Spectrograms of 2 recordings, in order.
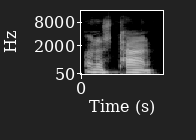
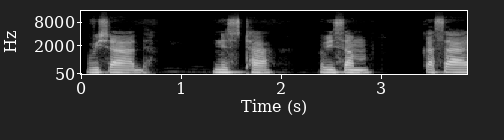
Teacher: हिंदी में अब मूर्धन्य वर्ण स जो है का उच्चारण स के तालव्य स के समान होता है। ये जो स लिखा है मूर्धन्य स वर्ण उच्चारण में नहीं है, पर लेखन में है।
